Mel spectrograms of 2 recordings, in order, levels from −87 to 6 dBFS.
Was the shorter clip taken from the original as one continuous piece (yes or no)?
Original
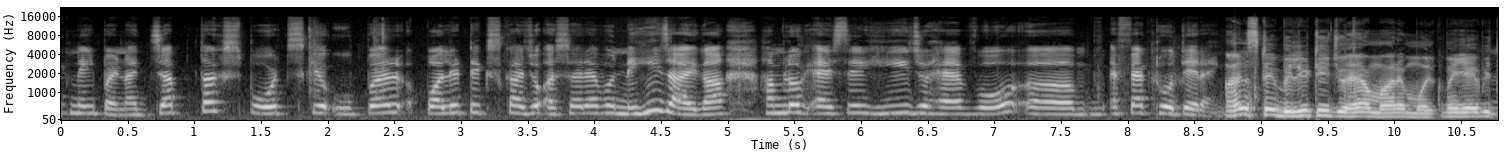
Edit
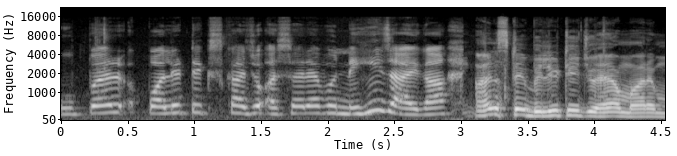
no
